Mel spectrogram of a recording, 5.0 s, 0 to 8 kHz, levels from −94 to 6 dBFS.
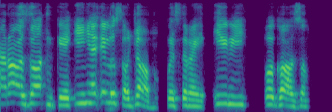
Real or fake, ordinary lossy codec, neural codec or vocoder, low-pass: fake; none; codec, 44.1 kHz, 3.4 kbps, Pupu-Codec; 7.2 kHz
